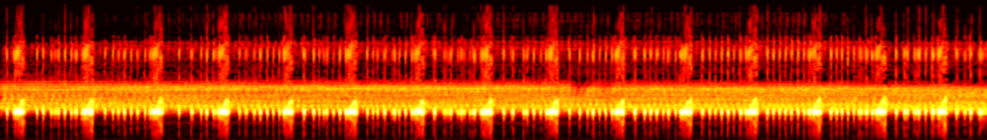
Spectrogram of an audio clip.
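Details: Large brown cicada recorded in Toyanogata Park. High rasping buzz is chopped into rapid strokes, with a brighter accent recurring about every two-thirds of a second over ten seconds.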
